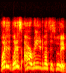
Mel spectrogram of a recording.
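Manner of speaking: put-on angry voice. Retelling a friend's mom objecting to signing: imitating a pissed-off mom. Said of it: "And she was pissed".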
